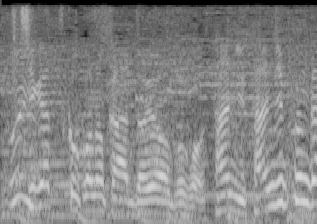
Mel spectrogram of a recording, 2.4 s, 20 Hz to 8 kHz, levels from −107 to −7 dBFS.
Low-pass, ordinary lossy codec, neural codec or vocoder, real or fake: 7.2 kHz; MP3, 64 kbps; none; real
